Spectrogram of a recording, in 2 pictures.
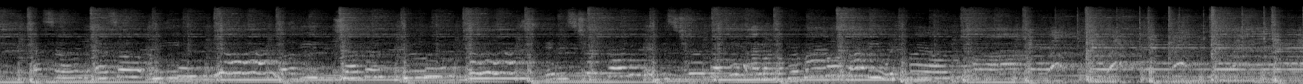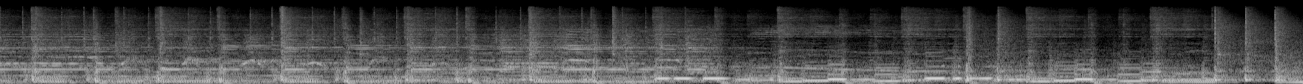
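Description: Live indie band music: a woman singing over ukulele, bass notes and drums. Her singing moves freely for about the first ten seconds, then a long held note carries the middle stretch, and the low notes and drum hits step forward near the end.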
